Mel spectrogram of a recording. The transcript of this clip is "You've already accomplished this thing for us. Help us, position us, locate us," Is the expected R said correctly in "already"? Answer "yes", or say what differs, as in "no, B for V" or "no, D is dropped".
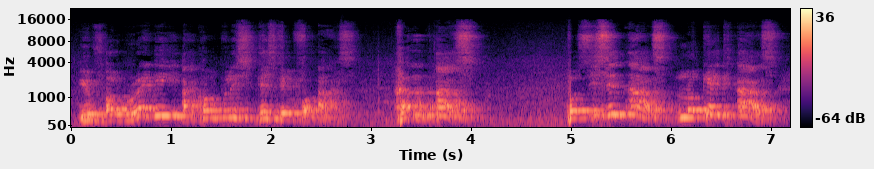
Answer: yes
